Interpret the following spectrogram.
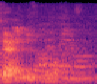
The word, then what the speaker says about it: debt: about remember the pronunciation the B is not something you have to worry about just go with debt that better follow me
